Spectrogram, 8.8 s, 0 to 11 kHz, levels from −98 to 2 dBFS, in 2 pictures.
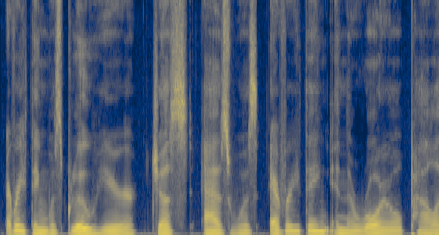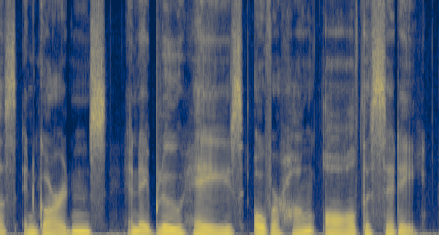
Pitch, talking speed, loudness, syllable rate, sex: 155 Hz, 150 wpm, -19 LUFS, 4.5 syllables/s, female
